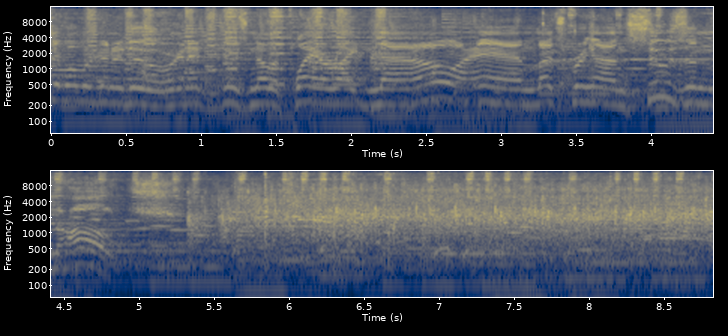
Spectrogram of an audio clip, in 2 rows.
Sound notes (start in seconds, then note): 2.6 applause; 5.2 cheers and applause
